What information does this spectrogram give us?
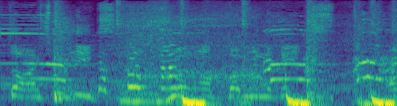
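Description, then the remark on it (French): A rooster crows in short, strained, loud bursts, while deep booming thuds land roughly every half second beneath it. No one speaks. “Bref, si on devait résumer ce coq à une vibe, ce serait ça.”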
